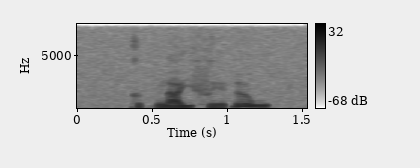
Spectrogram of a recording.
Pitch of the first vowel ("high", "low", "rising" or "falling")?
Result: low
